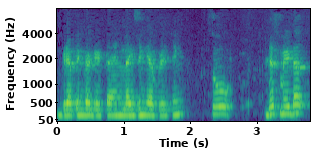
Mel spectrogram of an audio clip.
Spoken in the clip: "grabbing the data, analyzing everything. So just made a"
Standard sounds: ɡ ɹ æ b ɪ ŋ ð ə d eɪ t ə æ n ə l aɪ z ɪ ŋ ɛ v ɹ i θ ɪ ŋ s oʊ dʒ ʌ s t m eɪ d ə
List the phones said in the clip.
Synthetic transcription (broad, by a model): ɡ ɹ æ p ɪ ŋ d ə d eɪ t ə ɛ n l aɪ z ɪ ŋ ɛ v ɹ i t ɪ ŋ s oʊ dʒ ʌ s t m eɪ d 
